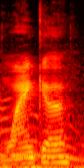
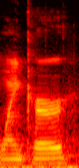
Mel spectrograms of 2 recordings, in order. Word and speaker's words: wanker: No one pronounces the R. So it's like wanka. It's not wanker.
